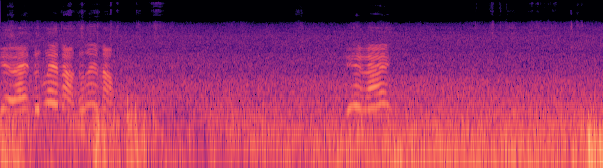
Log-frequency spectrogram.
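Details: A pet female monkey at the beach gives wavering, quavering fearful cries over steady wind and surf, scared when she meets crabs.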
